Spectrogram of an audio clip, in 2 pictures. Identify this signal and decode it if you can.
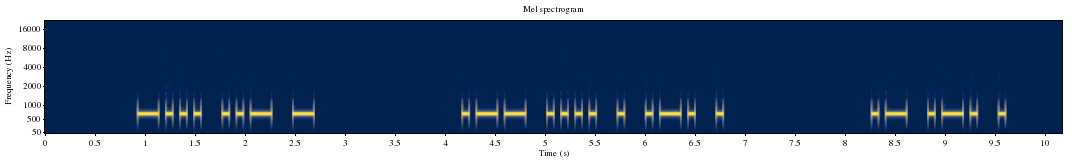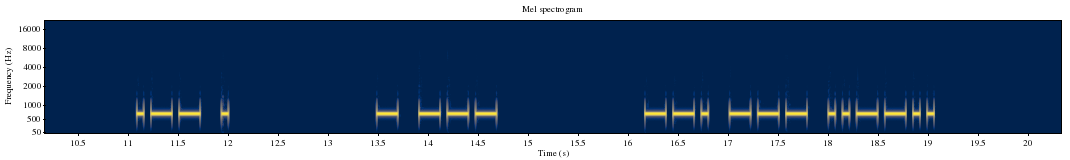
Morse code, heard as a keyed tone, about 17 wpm, 700 Hz. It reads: BUT WHERE ARE WE TO GO?
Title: 3x Word-Spacing - Sentences from Top 200 Words - 17wpm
